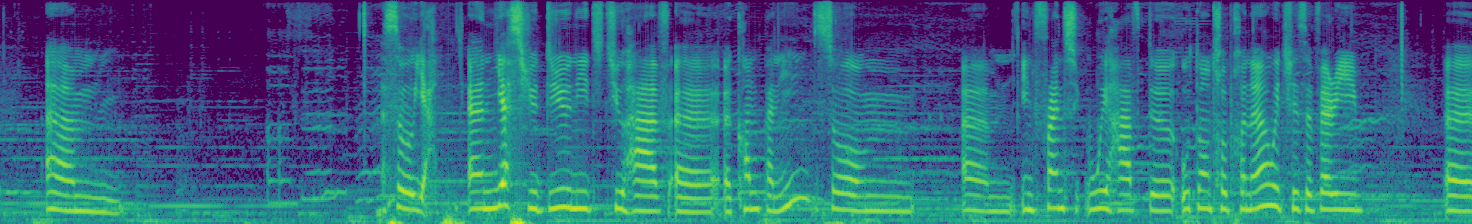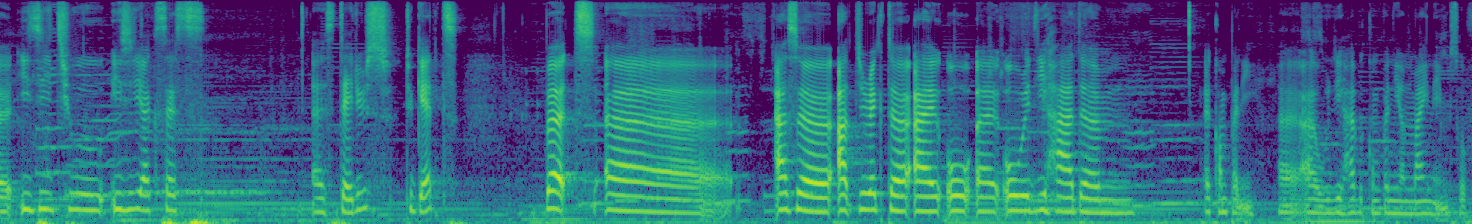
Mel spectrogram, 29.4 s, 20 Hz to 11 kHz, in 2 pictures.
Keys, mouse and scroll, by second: 3.7-6.9 middle drag, 9.8-14.4 middle drag, 14.6 middle click, 16.9 a, 20.3 a, 22.9 l, 25.0 l, 26.5-28.4 typing.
